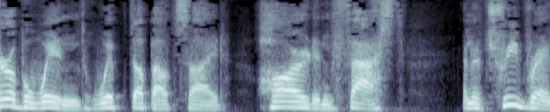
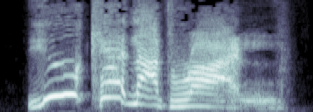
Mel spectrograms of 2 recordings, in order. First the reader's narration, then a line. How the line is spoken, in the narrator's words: it said in a high, screechy voice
